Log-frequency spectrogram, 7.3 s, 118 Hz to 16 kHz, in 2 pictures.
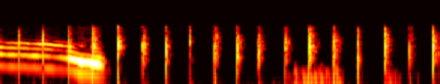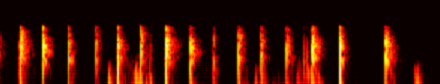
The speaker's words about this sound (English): I want you to clap for yourself. So give me 1 second and we're going to do these claps right now. We're going to do this for 10 seconds. Let's do this. Ready? Go!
